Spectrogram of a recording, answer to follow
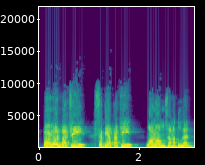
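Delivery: loud, high call to wake up and pray; firm command. Retold or imitated. Preacher commands mute woman to pray, loud. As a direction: bark the order across the room.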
